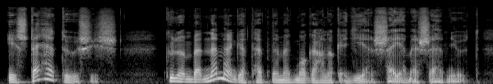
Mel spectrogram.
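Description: A man's voice: fairly low pitch, huge pitch swings, gravelly, slightly rough, no echo, studio quality, full character voice. A man reading an audiobook, voicing a stern, suspicious mother who talks curtly and snaps when angered. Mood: admiring. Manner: curt, snapping, indignant. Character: stern, suspicious middle-aged mother, snappish.

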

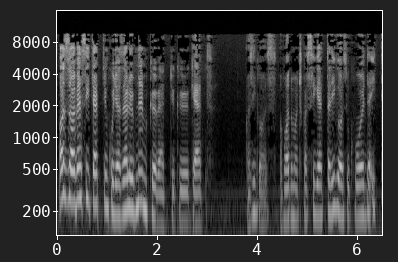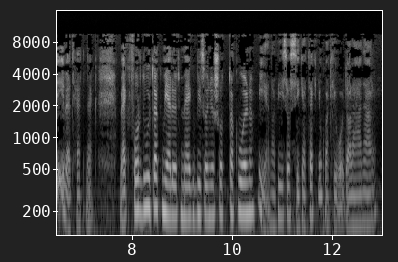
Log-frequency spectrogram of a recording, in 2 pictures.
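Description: An audiobook reader giving scripted narration in an even, measured way, lightly voicing the dialogue. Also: medium pitch.

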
